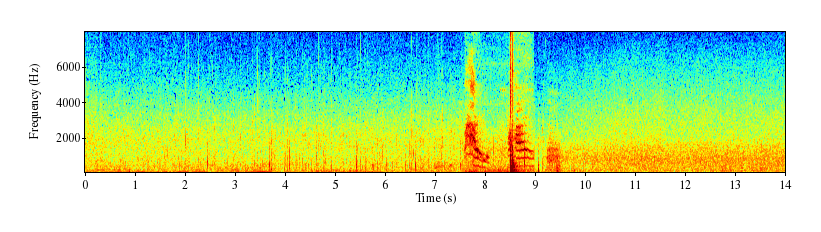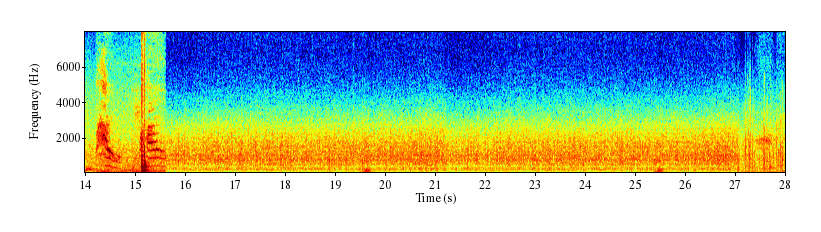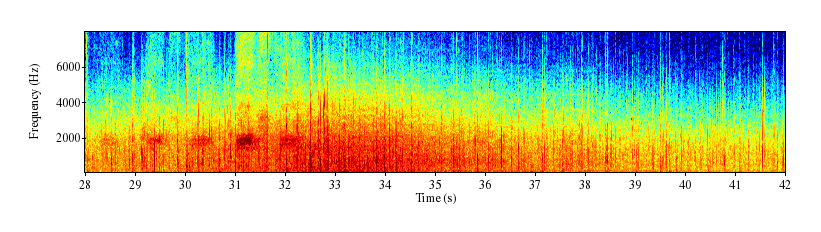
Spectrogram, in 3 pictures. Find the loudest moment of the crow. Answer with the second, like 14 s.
31 s.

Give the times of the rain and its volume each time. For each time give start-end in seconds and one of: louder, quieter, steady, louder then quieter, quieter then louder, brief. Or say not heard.
0.0-41.9 louder.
